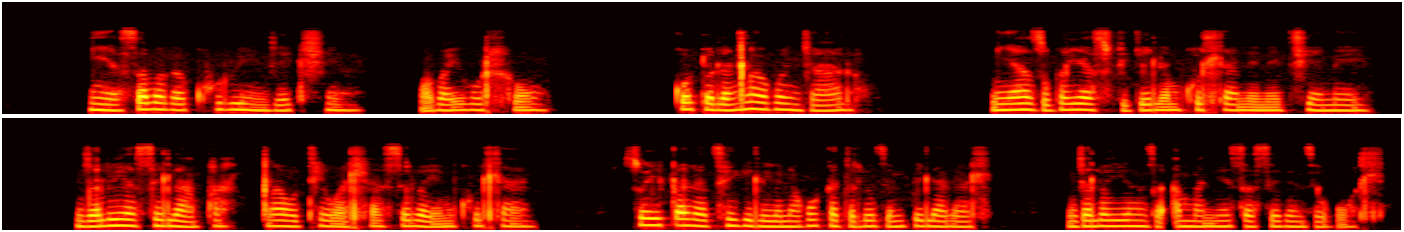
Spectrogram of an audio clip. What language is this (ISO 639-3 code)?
nde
